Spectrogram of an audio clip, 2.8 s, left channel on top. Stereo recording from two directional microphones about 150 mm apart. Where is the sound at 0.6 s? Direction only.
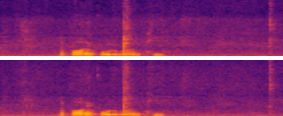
5° right (ahead or behind).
